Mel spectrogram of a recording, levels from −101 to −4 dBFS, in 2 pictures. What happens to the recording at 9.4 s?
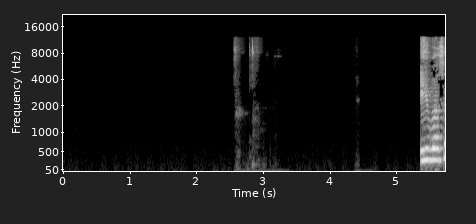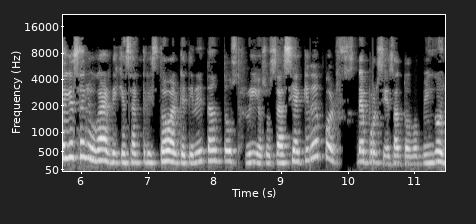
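At 9.43 s the speech drops into a block of digital silence about 10.7 ms long, which fits a 512-sample buffer replaced by zeros. The gap is short enough that it is heard as a tick or dip rather than as silence. A waveform shows a near-flat line; a spectrogram shows a thin blank column.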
